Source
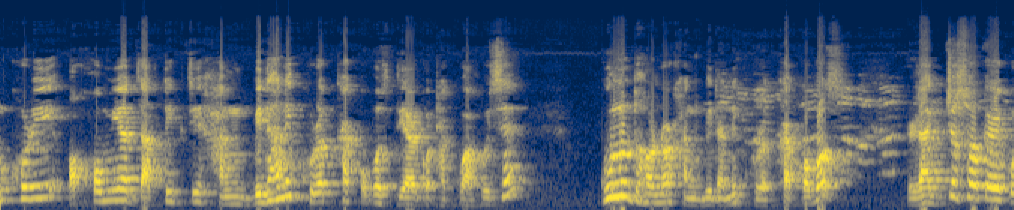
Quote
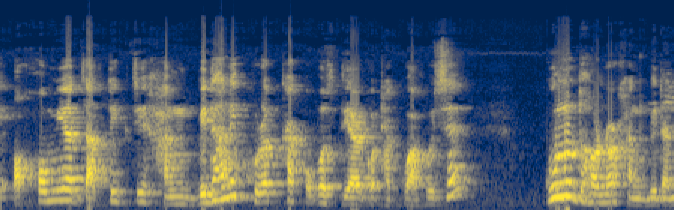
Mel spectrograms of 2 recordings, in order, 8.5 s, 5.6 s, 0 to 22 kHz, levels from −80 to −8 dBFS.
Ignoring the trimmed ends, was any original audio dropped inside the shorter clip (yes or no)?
no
